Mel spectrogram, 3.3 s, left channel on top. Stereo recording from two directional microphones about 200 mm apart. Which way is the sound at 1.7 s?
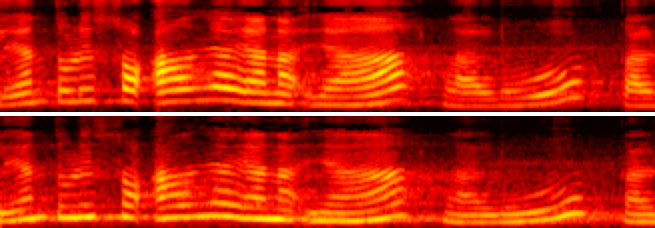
35° left (ahead or behind).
